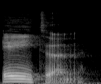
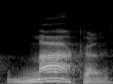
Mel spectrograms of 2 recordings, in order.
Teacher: voyelle, consonne, voyelle, ça fait que la première voyelle soit prononcée de manière longue. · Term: voyelle longue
